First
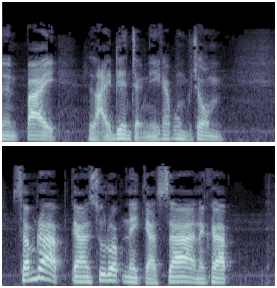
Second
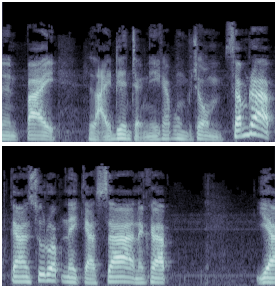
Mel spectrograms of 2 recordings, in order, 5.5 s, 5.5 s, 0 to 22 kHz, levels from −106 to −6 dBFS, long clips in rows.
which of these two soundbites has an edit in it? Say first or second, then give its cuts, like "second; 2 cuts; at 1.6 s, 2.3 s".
second; 1 cut; at 2.2 s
